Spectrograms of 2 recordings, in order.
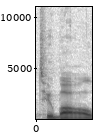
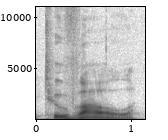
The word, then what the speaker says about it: Tubal: I know it looks like Tubal, but it's actually Tuval.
